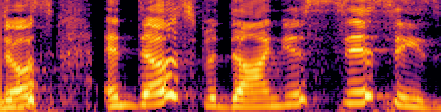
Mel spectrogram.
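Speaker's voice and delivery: high, campy Russian farewell; mock Russian accent. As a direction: say goodbye in hammed-up Russian.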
